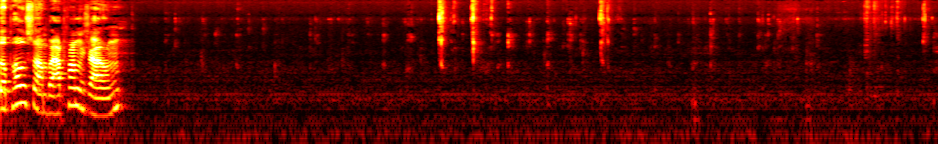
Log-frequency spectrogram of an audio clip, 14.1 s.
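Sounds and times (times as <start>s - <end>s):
person chewing food: 2.0s - 14.0s
wet mouth clicks: 2.4s - 12.4s.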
